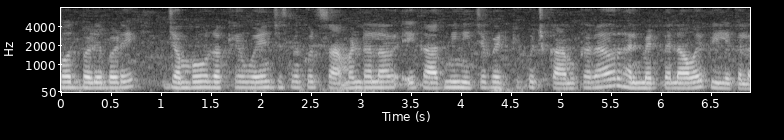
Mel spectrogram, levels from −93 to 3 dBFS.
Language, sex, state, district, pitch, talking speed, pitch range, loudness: Hindi, female, Delhi, New Delhi, 195 Hz, 245 wpm, 185-200 Hz, -17 LUFS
